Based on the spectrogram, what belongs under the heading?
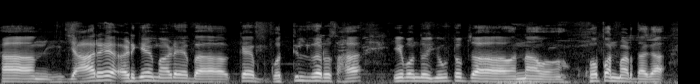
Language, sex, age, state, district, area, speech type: Kannada, male, 30-45, Karnataka, Chamarajanagar, rural, spontaneous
